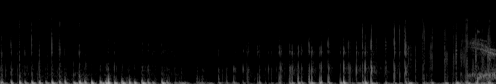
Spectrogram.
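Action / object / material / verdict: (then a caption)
tap / synthetic leather soccer ball / synthetic leather / none. A blue synthetic-leather soccer ball, hollow and inflated, is held close to the mic and tapped and scratched with fingertips and nails. A fast, uneven stream of dull, booming taps with very short ring is heard, mixed with softer scratching near the end.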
